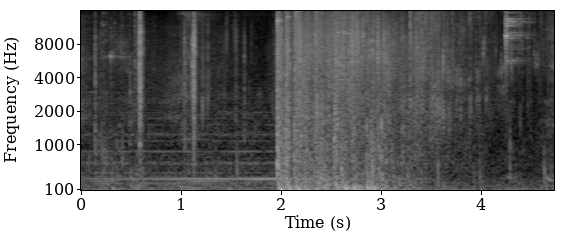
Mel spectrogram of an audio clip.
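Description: Video game gunfire in Resident Evil 4 erupts as a dense burst of rapid shots with crackling impacts, loud and close, preceded by quieter scattered pops and clicks.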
